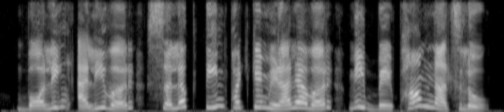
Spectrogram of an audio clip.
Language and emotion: Marathi, happy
